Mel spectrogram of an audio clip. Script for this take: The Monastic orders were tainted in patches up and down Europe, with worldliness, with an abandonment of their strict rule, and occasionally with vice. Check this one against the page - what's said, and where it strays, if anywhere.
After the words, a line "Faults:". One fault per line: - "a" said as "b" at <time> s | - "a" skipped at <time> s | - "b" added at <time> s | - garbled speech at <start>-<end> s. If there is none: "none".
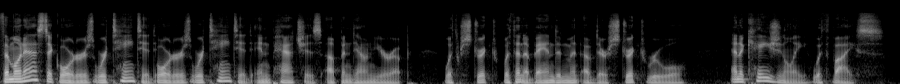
The Monastic orders were tainted orders were tainted in patches up and down Europe, with strict, with an abandonment of their strict rule, and occasionally with vice.
Faults:
- "orders were tainted" added at 1.6 s
- "worldliness" said as "strict" at 4.6 s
